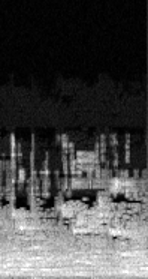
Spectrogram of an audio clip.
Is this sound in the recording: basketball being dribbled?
yes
